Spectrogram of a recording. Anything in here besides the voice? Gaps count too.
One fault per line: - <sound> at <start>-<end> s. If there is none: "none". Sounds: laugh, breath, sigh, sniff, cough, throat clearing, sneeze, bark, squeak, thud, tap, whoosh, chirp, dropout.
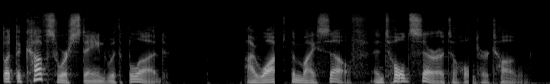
- dropout at 2.7-2.8 s
- dropout at 4.7-4.7 s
